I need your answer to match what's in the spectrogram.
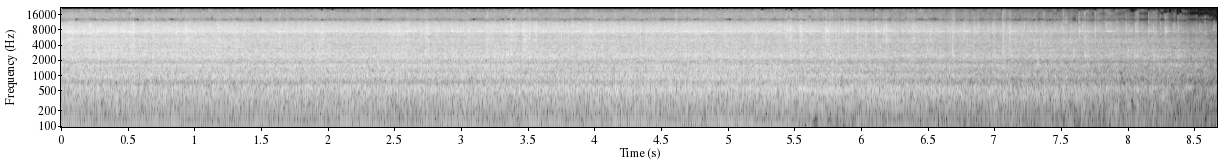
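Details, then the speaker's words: Belt sander after freeing up its bearings and refitting the belt: steady even hum and smooth belt whir, no squeal or rumble, winding down; much quieter than before. "That is a lot quieter. I don't know if you can tell on camera. But that's a lot quieter."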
